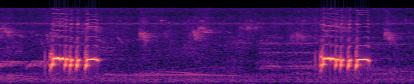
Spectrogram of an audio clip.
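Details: Zebra dove song used as a lure recording to make other doves sing: two short bursts of rapid, staccato, rolling coo notes, about three seconds apart, over a low steady background hum.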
